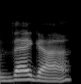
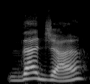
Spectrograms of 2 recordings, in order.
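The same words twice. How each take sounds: First: The first syllable sounds like 'vay'. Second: The first syllable sounds like 'veg'. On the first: "like the car from the seventies" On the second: "like vegetarian"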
